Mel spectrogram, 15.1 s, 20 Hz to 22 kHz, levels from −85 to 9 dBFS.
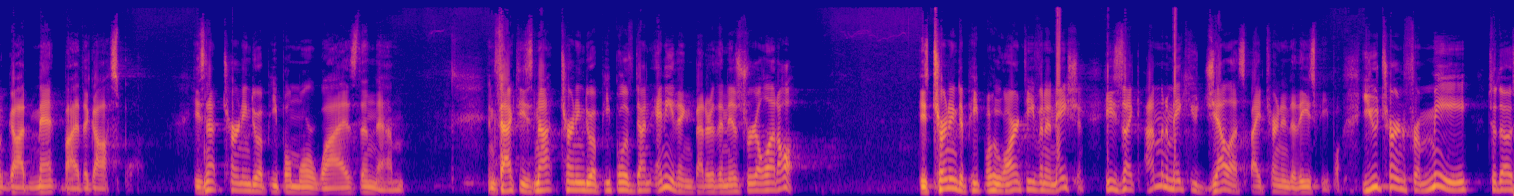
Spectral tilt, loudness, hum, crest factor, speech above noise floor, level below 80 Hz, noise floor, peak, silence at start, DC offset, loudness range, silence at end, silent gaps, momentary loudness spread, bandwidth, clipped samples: -4 dB/octave; -20 LUFS; none; 20 dB; 36 dB; -72 dBFS; -56 dBFS; 0 dBFS; 0 s; under 0.1%; 4 LU; 0 s; none; 9 LU; 19 kHz; under 0.1%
